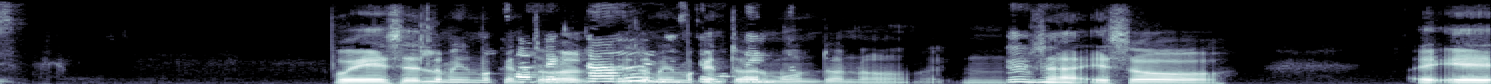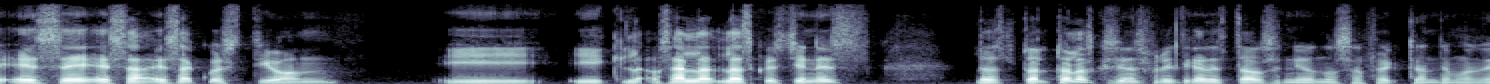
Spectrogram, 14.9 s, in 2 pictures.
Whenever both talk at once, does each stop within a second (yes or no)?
no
